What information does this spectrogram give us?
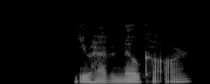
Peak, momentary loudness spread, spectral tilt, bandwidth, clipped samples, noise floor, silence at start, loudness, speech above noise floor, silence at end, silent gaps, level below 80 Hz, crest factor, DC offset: -20 dBFS; 9 LU; -7 dB/octave; 7.2 kHz; under 0.1%; under -90 dBFS; 0.75 s; -37 LUFS; over 54 dB; 0.2 s; none; -70 dBFS; 18 dB; under 0.1%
